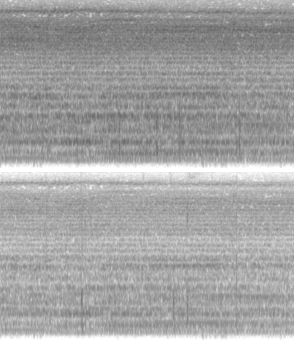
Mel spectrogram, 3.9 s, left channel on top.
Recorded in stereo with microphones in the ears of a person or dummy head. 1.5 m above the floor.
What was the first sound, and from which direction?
A drone, 30° left (ahead or behind).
